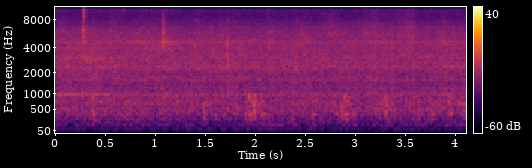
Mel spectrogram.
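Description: A passing train rushes by in the other direction.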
